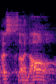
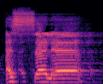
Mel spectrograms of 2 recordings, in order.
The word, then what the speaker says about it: السلام: ہم پڑھتے ہیں الصلا، الصلا نہیں ہے، السلام، لام الف زبر لا، نہ کہ لام الف زبر لا.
